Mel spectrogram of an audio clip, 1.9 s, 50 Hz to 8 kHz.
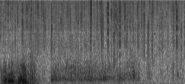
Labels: {"label": "biophony, growl", "recorder": "SoundTrap 600 or HydroMoth"}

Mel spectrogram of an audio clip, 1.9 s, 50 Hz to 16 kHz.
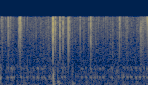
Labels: {"label": "anthrophony, mechanical", "recorder": "SoundTrap 300"}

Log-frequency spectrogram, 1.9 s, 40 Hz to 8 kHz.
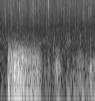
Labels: {"label": "biophony, growl", "recorder": "SoundTrap 500"}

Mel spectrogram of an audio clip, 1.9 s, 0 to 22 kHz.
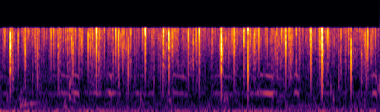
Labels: {"label": "biophony", "recorder": "SoundTrap 300"}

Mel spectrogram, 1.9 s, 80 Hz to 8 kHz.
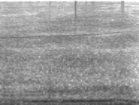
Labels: {"label": "biophony", "recorder": "SoundTrap 300"}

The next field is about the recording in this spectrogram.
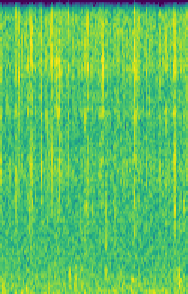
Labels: {"label": "ambient", "recorder": "HydroMoth"}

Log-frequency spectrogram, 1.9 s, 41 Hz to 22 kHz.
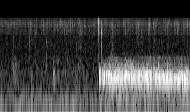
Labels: {"label": "biophony, growl", "recorder": "SoundTrap 600 or HydroMoth"}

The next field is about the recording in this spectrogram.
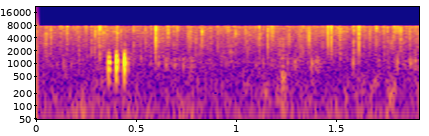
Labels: {"label": "biophony, damselfish", "recorder": "SoundTrap 500"}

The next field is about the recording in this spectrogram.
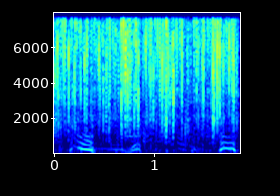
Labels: {"label": "biophony, cascading saw", "recorder": "SoundTrap 600 or HydroMoth"}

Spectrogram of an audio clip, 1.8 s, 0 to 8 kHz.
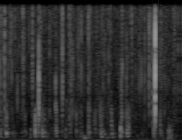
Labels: {"label": "biophony, sea urchins (Echinidae)", "recorder": "SoundTrap 600 or HydroMoth"}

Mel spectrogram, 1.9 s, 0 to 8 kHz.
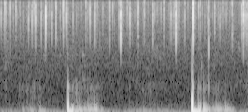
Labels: {"label": "biophony, double pulse", "recorder": "SoundTrap 300"}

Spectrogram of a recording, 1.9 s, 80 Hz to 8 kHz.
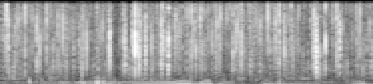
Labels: {"label": "biophony, cascading saw", "recorder": "SoundTrap 600 or HydroMoth"}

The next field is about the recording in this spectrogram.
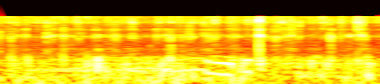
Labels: {"label": "biophony, cascading saw", "recorder": "HydroMoth"}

